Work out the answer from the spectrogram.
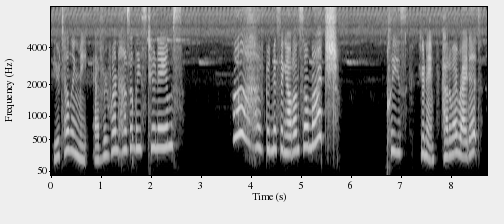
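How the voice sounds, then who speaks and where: Woman acting as unhurried, eager ancient plant girl. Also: extremely high pitch, big pitch swings, warm tone, no room sound, exaggerated voice. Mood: excited, eager. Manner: quirky, wordy, theatrical, slightly formal phrasing. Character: ancient, lonely, eager plant girl monster, clingy and curious. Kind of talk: ASMR roleplay, acted monologue to the listener.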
